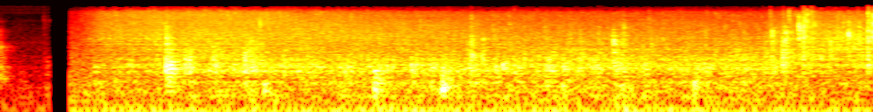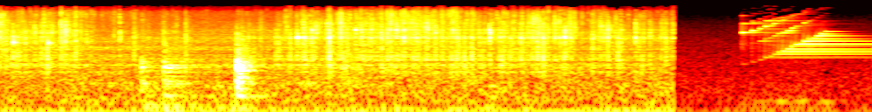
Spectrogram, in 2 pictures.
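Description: Bitterballen deep-frying in hot oil in an electric deep fryer basket: a steady sizzle with fine crackling and popping that grows denser in the second half, then cuts off suddenly near the end.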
